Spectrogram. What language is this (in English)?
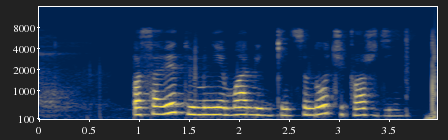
Russian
